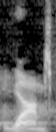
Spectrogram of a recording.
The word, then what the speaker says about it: Worms: It's spelled like worms, but they don't have W's, they use V's, so it's Worms.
